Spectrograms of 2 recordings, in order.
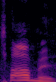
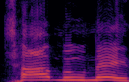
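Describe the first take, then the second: First: The name is said in the usual way, Thomas. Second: The name is said as two syllables, Tom Mume. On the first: The speaker calls it right. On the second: The speaker calls it wrong.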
